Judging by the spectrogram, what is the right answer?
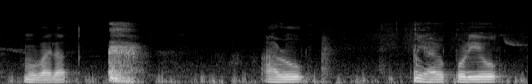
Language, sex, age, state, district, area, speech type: Assamese, male, 18-30, Assam, Darrang, rural, spontaneous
